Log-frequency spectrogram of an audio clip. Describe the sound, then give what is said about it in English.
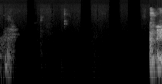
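Dice rolled for damage rattle and clatter in two short bursts, a softer one at the start and a louder, sharper one at the end, with near silence between them. “Is that rolling dice?”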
